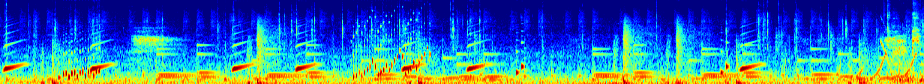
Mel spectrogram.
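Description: Mario Maker game sounds as the character keeps falling into water: a busy run of chirpy rising blips, splashes and bouncy effects at moderate level, with game music tones underneath.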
